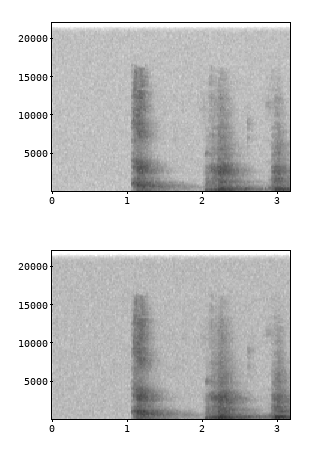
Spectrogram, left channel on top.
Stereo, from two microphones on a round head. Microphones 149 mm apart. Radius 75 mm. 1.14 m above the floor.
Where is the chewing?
20° left (ahead or behind), 6 m.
